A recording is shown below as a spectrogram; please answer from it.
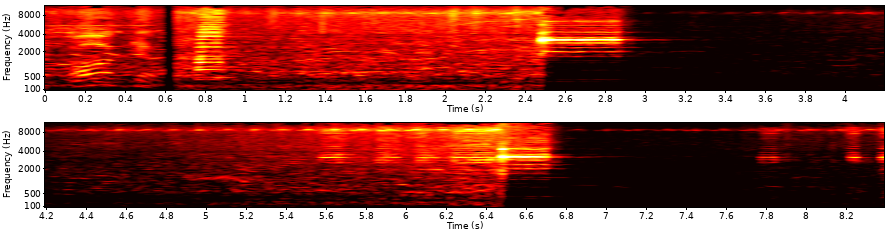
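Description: Outdoor crowd chatter and street traffic with several short vehicle-horn toots, amid the traffic congestion of a crowded tourist town. The noise cuts off abruptly twice and falls much quieter in between.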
